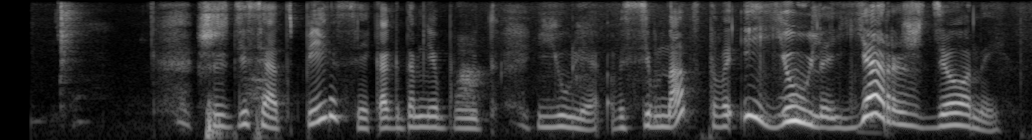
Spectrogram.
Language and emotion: Russian, positive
